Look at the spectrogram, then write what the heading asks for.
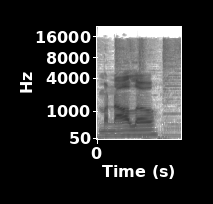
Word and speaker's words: Manalo: spell my last name it's like Mahalo but Manalo or Barry Manilow you know what I'm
